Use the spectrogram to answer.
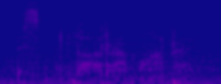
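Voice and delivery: unvoiced whisper of بسم الله, imitating a timid speaker. Mimicking the shy speaker who hides the bismillah, whispered. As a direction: hush it as if ashamed to be heard.

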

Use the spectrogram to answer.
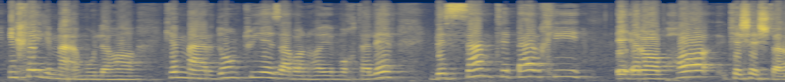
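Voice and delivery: usual speaking voice

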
